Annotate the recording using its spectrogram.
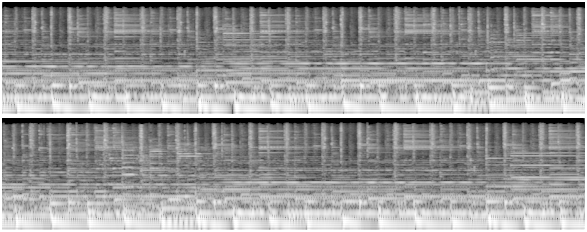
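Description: Background music with held tones.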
